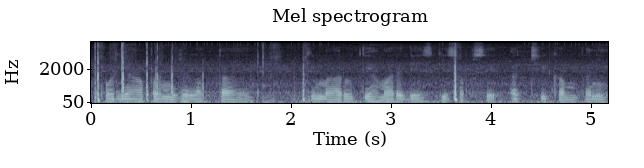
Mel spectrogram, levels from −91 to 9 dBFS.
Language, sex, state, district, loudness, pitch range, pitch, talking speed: Hindi, male, Madhya Pradesh, Dhar, -26 LUFS, 100-110 Hz, 105 Hz, 175 wpm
